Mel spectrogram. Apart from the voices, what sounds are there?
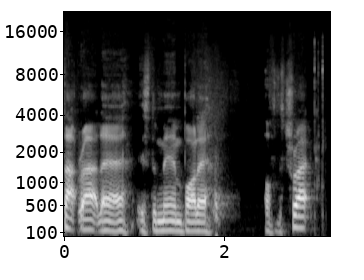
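No everyday noises stand out.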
